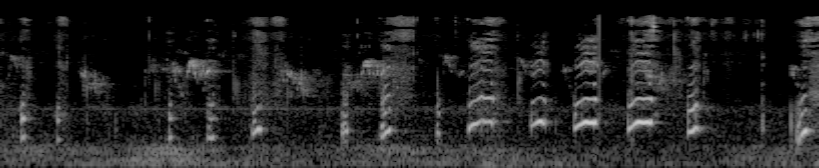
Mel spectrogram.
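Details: Husky puppy whining in a run of brief, squeaky yips, starting faint and growing louder and more tonal toward the end, each cry a short upward-bending note, roughly three per second, with low rumbling background noise.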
